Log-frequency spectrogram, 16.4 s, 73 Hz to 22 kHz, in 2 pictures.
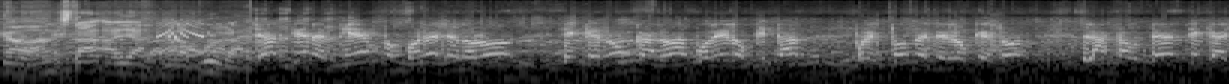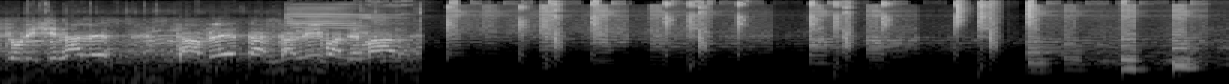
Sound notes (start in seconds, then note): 1.8 screamers speaking in Spanish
